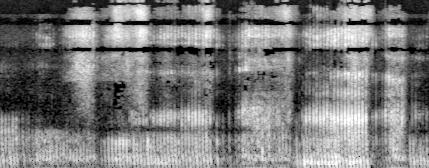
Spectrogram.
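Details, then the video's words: Ginger, a male domestic cat resting on a lap, rubs his head against a hand while purring: a steady, low rumbling drone that swells and softens with each breath, with soft rubbing and rustling noises over it. "Ginger the cat rubs his head against my hand and purrs"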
